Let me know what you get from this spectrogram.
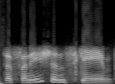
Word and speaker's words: Phoenician Scheme: How do you pronounce this? The, not Phoenician scheme. Am I saying that right? – You said it exactly right. The Phoenician scheme.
